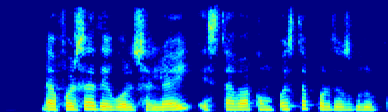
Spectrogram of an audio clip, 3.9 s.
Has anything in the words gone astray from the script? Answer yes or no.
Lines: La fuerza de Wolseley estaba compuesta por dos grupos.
no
